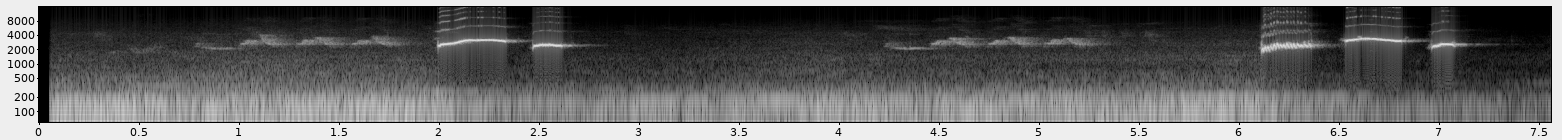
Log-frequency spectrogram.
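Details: Orange-headed thrush song used as a lure to prompt a home-kept thrush to sing: soft warbled phrases, then loud, clear whistled notes with a falling end, repeated twice about four seconds apart, over low background hum.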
